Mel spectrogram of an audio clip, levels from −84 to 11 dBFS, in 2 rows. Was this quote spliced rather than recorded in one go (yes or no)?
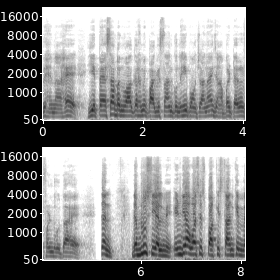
yes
